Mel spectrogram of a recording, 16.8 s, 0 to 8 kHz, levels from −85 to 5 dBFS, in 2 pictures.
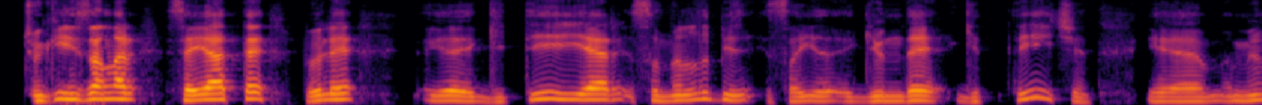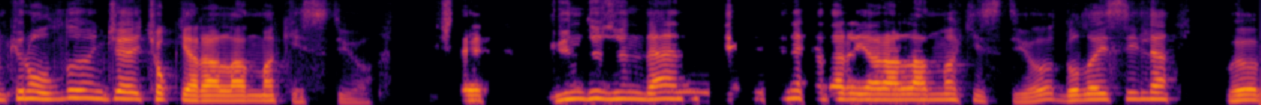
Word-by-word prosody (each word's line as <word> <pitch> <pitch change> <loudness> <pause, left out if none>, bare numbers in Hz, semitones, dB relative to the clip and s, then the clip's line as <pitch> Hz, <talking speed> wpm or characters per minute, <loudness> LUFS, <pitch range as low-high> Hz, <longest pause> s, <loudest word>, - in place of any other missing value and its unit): Çünkü 140 +6 -1
insanlar 180 +1 +5 0.2
seyahatte 170 +4 +6 0.2
böyle, 165 +5 +3 0.4
eee, 135 -2 +2
gittiği 160 - -3
yer 165 -3 +4
sınırlı 145 +7 -3
bir 145 -4 -3
sayı, 125 +2 -4
ııı, 130 -1 -4
günde 130 +2 0
gittiği 120 - -7
için, 120 - -10 0.4
emm, 125 0 -2 0.2
mümkün 155 +8 -2
olduğunca 195 -1 0
çok 175 -1 -2
yararlanmak 140 -2 +2
istiyor. 95 -5 -14 0.5
İşte 145 0 -2 0.4
gündüzünden 190 +2 -1 0.5
gecesine 205 +1 -6
kadar 180 0 -1
yararlanmak 165 0 +2
istiyor. 135 +3 -7
Dolayısıyla, 175 +4 -1 0.4
eee, - - +3
160 Hz, 100 wpm, -21 LUFS, 135-180 Hz, 0.5 s, seyahatte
